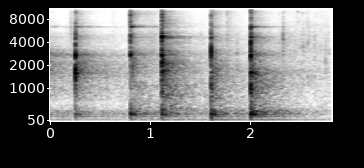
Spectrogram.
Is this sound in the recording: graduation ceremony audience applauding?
no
